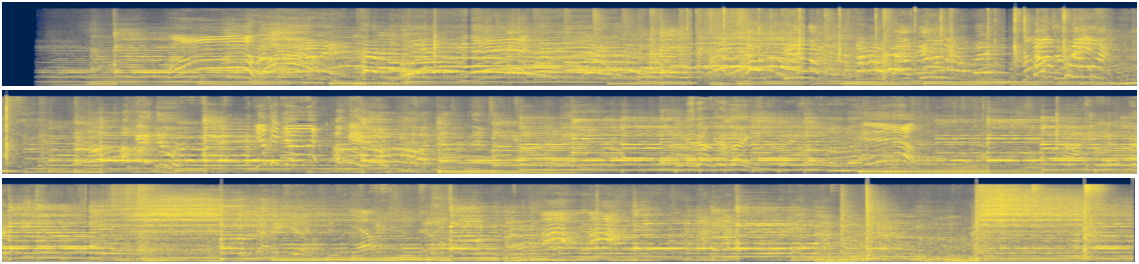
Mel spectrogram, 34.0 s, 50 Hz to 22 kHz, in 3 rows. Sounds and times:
Music: 0.4 - 34.0
Speech: 13.9 - 16.4, 18.1 - 19.2, 24.9 - 29.0.

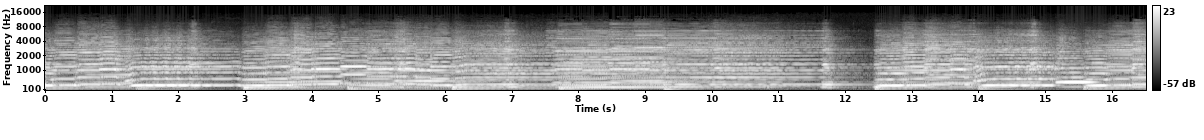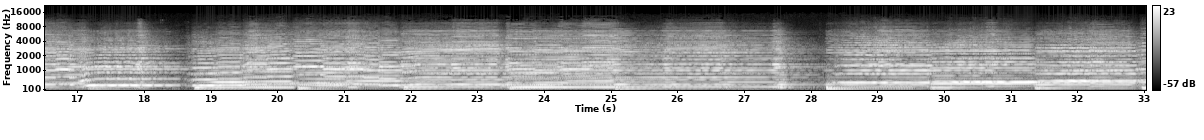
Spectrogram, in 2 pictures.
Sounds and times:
Violin, fiddle: 0.0 - 33.0.

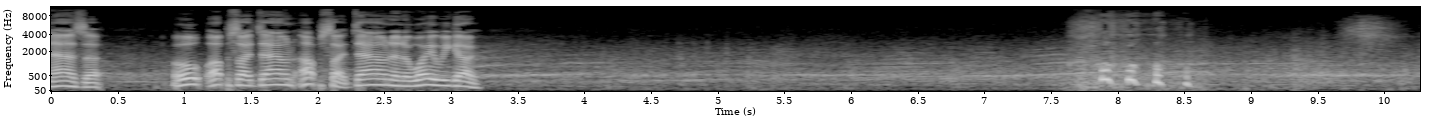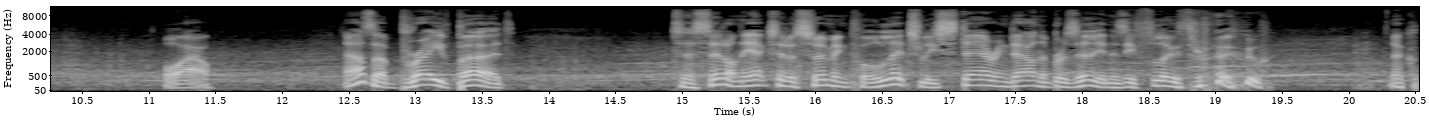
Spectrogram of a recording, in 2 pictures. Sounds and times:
Speech: 0.0 - 3.2, 11.2 - 11.5, 12.5 - 13.7, 15.0 - 19.4, 20.3 - 20.5.

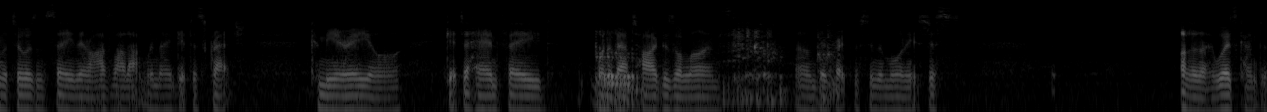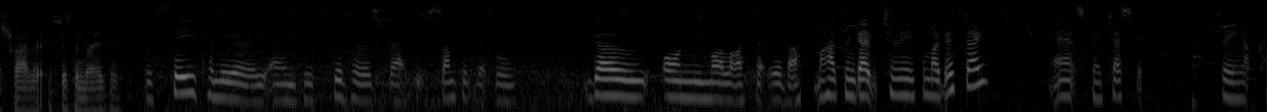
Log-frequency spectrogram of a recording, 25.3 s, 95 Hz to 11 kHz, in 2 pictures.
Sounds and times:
Speech: 0.0 - 2.4, 3.1 - 7.3, 8.0 - 9.6, 11.8 - 17.8, 18.6 - 22.6, 23.2 - 24.1, 24.9 - 25.3.

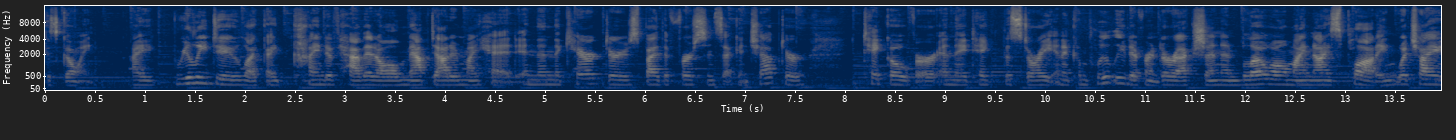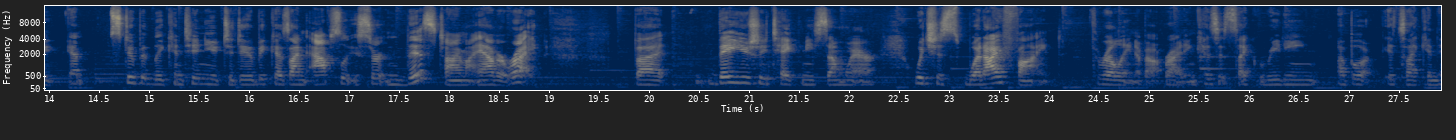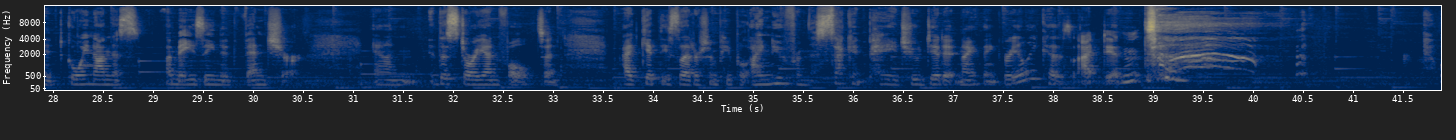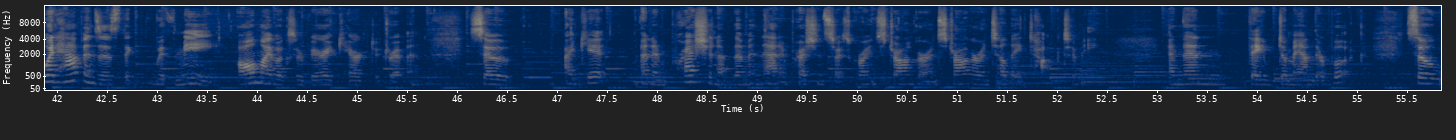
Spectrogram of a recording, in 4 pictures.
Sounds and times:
Speech: 0.0 - 7.6, 8.2 - 18.9, 19.8 - 30.5, 31.2 - 33.1, 33.7 - 38.9, 41.8 - 45.6, 46.2 - 52.4, 53.1 - 55.8
Music: 0.0 - 55.8.

